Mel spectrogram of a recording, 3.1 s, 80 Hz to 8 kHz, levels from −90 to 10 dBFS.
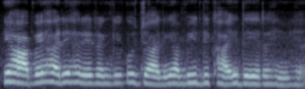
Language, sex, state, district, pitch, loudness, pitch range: Hindi, female, Chandigarh, Chandigarh, 220 Hz, -20 LUFS, 205-235 Hz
